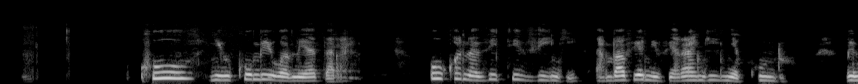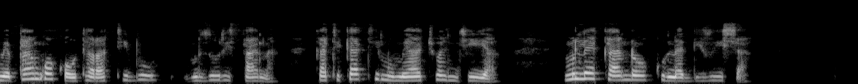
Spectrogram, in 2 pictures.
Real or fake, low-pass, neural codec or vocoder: real; 7.2 kHz; none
